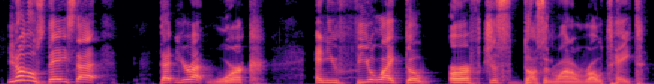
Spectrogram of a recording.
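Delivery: ordinary talk, nothing marked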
